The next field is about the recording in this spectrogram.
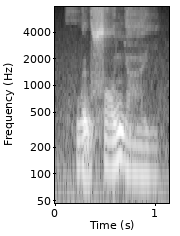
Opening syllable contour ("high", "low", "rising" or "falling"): rising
